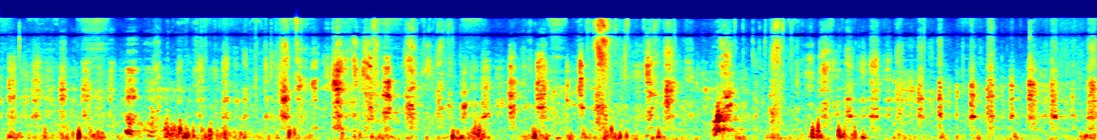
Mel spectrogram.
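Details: Eve, a female dog of unknown breed found as a stray, pants near a coconut crab in a yard on Guam: rapid, breathy, irregular bursts of air continue throughout with a brief tonal note midway.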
